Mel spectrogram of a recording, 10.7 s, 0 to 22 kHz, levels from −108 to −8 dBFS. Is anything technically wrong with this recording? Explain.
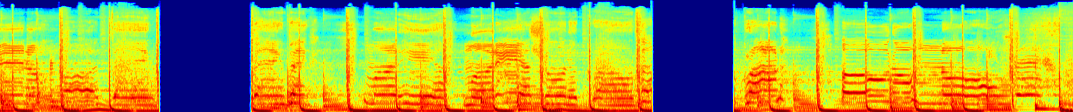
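Yes, there are two rebuffering stalls, at 1.59 to 2.53 s and 6.52 to 7.35 s. The player ran dry of downloaded audio and simply waited, so the sound drops to silence for about 0.93 s and then 0.83 s, and picks up exactly where it left off. Nothing is missing; the gaps just add time.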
